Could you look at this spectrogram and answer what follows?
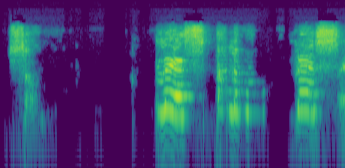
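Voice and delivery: put-on high squeaky kid voice; imitating a kid. Comic imitating a kid answering, high squeaky voice. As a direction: pipe it up like a small child.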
